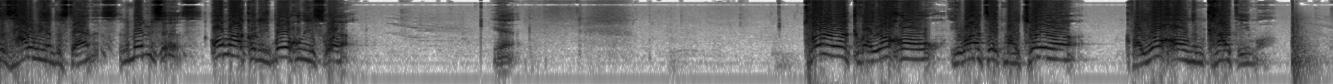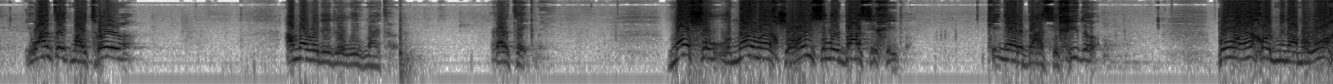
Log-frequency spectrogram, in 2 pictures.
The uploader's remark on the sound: Shiur recorded in Yeshivas Ohr Reuven, Monsey, NY.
